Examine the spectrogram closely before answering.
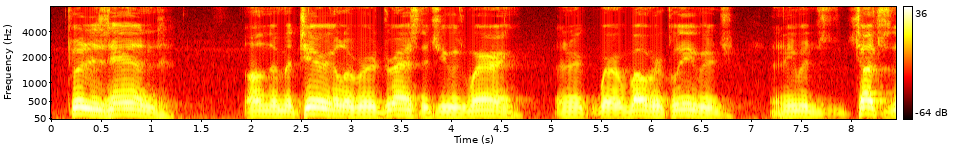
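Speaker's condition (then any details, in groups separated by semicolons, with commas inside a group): Parkinson's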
